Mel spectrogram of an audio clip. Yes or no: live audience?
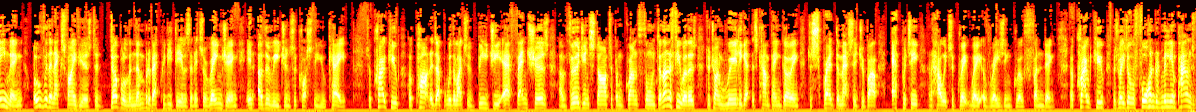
no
